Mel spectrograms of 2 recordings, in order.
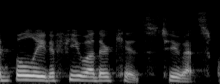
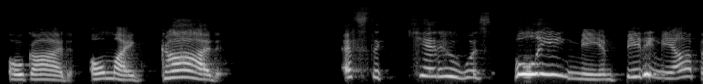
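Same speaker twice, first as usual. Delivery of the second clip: rising alarm, louder and higher as it builds; alarmed recognition; 4 semitones higher, 6 dB louder than usual. Retold or imitated. Woman recalling spotting her childhood bully, alarmed. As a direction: stretch the dismay, climbing in pitch.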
